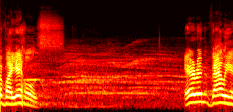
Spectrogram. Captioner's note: audience cheering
